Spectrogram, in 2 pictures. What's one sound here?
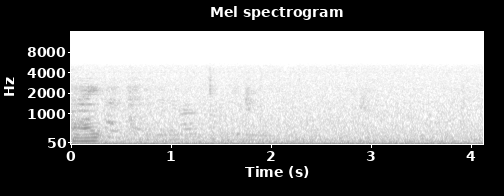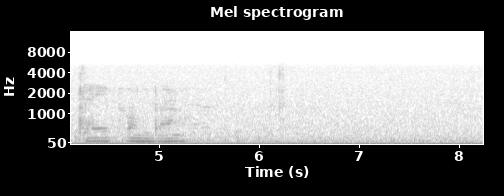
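Paper rustles softly as hands fold it.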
